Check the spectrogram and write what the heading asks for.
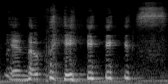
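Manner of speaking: hammed-up meditating stepdad; mock serene. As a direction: intone it like a guru. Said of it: "George just sat there like".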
